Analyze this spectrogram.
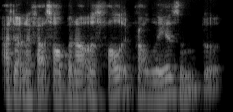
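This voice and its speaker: Brief: young podcaster, flat delivery, rambling chat, muffled sound. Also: male voice, mid-range voice, rapid-fire, creaky, slightly rough. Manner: rambling, lots of "you know". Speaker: podcast co-host. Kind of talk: casual chat. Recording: dull lo-fi audio.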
